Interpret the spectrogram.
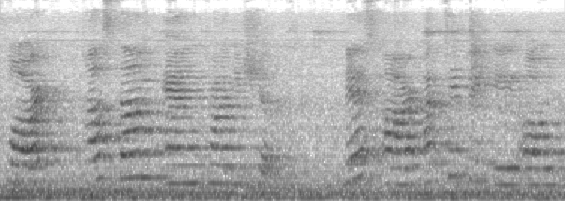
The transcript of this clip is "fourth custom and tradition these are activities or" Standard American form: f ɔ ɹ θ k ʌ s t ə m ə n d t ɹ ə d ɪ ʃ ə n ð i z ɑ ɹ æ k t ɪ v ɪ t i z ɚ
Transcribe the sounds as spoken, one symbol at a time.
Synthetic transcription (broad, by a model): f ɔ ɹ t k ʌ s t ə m ə n d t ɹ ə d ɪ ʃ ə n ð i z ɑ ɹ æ k t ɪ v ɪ t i ɔ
